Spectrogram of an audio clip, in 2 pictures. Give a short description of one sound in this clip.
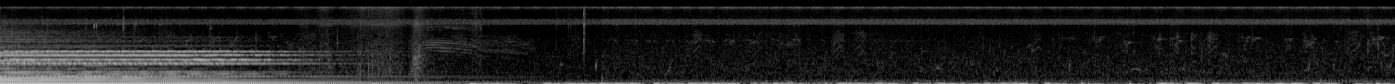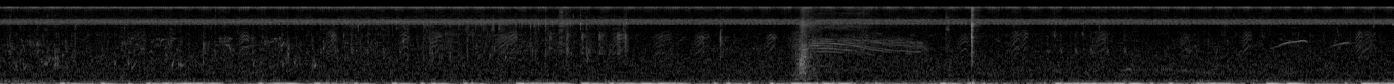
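A fishing reel clicks as a line is cast and wound in.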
